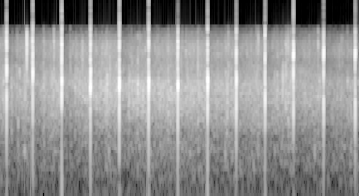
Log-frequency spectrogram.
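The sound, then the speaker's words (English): An audience in the room applauds for online and television viewers. Many sharp individual claps stand out in an even, regular rhythm over a softer bed of scattered clapping. “For those of you who are in the room, would you please give a big hand to our online television audience?”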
